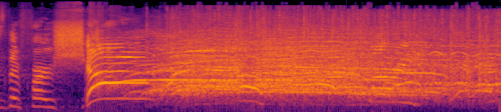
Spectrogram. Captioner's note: cheers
